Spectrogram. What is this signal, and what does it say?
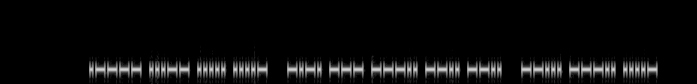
Morse code, heard as a keyed tone, about 40 wpm, 700 Hz. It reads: 1354 CO8ZZ 784
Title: Worked All Europe DX Contest - QTC Exchange - 40wpm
